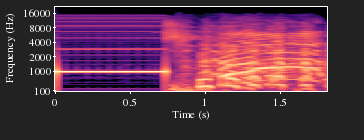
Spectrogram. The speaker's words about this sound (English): Basically, I'll tell you what we do. We just beep out whatever it is and we go 5 out of 10. Beep.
